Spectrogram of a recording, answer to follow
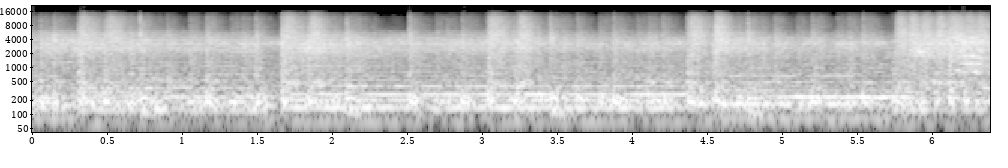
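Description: Punk rock band playing live: two electric guitars, bass guitar and drum kit driving a loud, steady instrumental passage with no singing.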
